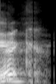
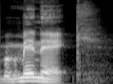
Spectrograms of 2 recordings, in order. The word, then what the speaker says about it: Minnick: It's Minnick, pronounced with a K. I'm waiting. Mimic. Huh? That doesn't say mimic. No, Minnick.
